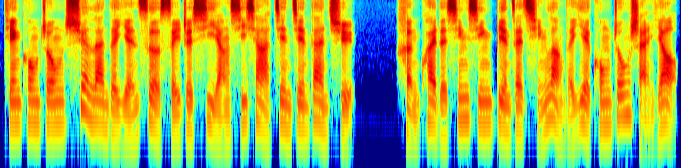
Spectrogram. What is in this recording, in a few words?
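Chinese, Taiwan; iOS 26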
